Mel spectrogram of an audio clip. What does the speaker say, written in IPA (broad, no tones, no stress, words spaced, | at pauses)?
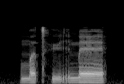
mʌtʰyr mɛ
